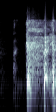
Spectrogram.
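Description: A soft intake of breath, then a short run of three harsh coughs from an adult, the first longest; an isolated, ordinary cough.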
